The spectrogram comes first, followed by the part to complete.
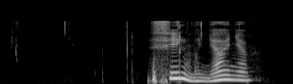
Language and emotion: Russian, neutral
